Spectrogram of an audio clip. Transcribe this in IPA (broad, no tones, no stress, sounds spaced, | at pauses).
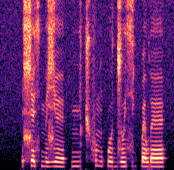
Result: ɕ a sʲ m ɛ ʑ e | nʲ ə t͡ʃ f ə m k͡p u d͡z u sʲ ʉ k͡p ɛ w ɾ ɛ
